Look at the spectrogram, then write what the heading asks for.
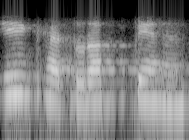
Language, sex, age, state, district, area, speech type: Hindi, female, 30-45, Bihar, Samastipur, rural, conversation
